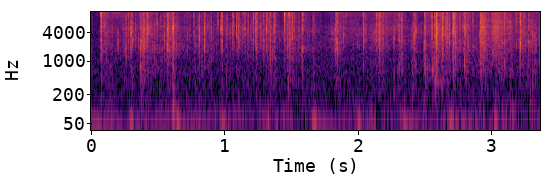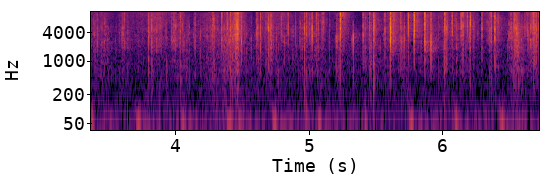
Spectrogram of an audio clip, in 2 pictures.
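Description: A thin, clear cellophane sheet with folded corners is held up and crinkled by fingers. Dense, bright crackling fills the clip with a steady stream of sharp little snaps and rustles over a faint low rumble.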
